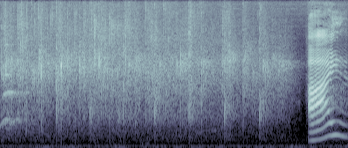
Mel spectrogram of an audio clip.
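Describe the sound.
Steady applause from a church audience during a sermon, a dense wash of many hands clapping at an even level for several seconds, before a loud, raised voice suddenly cuts in at the end.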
